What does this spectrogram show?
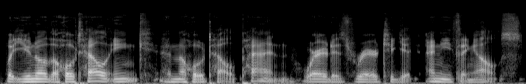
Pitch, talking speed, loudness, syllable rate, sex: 120 Hz, 205 wpm, -20 LUFS, 4.9 syllables/s, male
